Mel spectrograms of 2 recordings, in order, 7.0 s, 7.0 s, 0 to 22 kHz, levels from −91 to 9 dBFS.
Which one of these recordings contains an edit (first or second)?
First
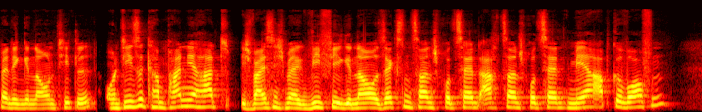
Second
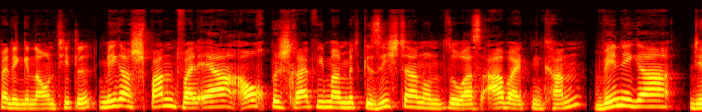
first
